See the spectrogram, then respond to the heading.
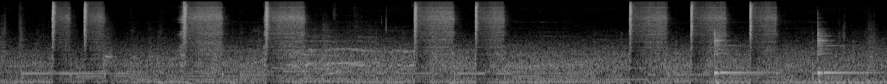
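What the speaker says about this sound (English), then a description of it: "Let's check out my fan spray." A spray gun lays PPG silver base coat on a custom lowrider, giving a steady hiss broken by repeated short, loud bursts of spray, close up.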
